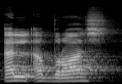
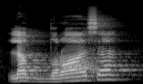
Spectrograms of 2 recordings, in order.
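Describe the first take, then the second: First: The word begins with a vowel before the l. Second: The word begins directly with the l sound. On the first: The speaker calls it wrong. "bukan al-adras" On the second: The speaker calls it right. "tapi langsung menggunakan lam, langsung dinakal"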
